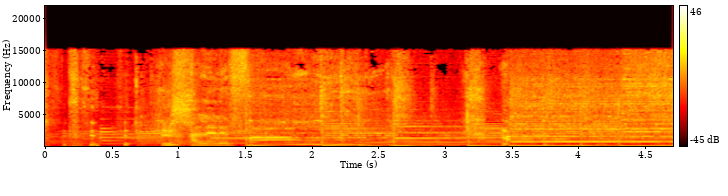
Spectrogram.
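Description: A pop song plays steadily at full volume, with sustained melodic tones, a firm bass line and rhythmic accents, and no talking over it.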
